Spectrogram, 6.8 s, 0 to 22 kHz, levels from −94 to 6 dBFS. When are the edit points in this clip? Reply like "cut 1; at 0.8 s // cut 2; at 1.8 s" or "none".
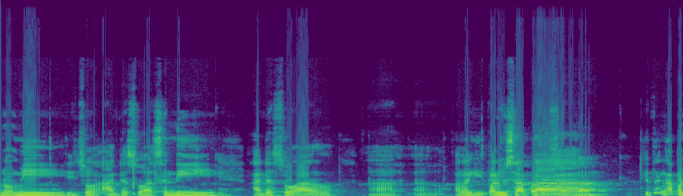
none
